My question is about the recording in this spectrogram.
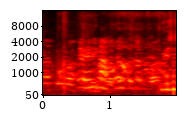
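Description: People talking nearby, a murmur of several voices at moderate level.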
